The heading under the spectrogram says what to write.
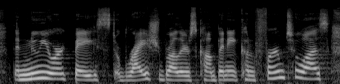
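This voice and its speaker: In a normal speaking voice, a woman talks fairly quickly at a fairly high pitch, with ordinary pitch variation. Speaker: TV news anchor. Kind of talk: TV news read.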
